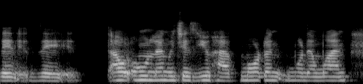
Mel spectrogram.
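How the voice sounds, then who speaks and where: A woman speaks with a non-native accent at a moderate pace. Her pitch sits in the medium range. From Latin America. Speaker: podcast host. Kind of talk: interview.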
